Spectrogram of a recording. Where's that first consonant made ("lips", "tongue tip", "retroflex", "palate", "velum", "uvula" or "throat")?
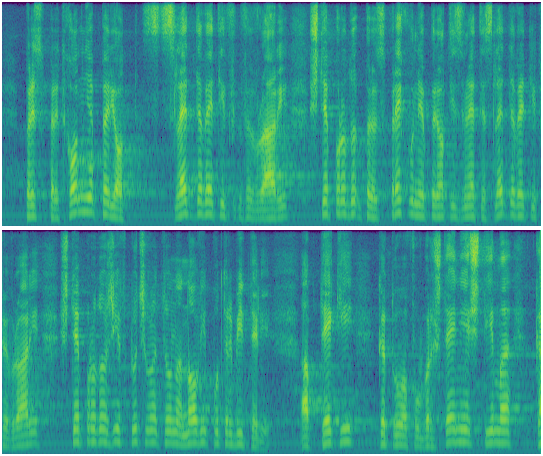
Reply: lips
